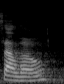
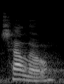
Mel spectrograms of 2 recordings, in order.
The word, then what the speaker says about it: cello: word cello looks like cello or kello but it's actually pronounced cello the c is like the ch in chicken chicha or cheese and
